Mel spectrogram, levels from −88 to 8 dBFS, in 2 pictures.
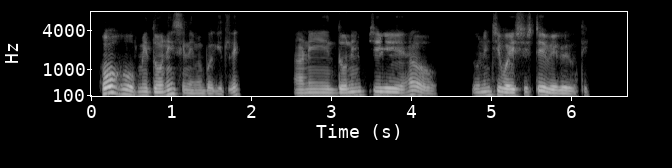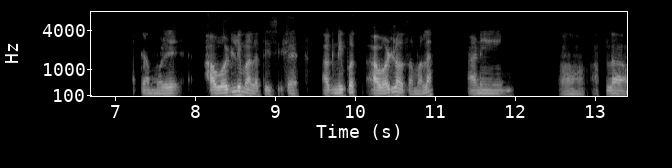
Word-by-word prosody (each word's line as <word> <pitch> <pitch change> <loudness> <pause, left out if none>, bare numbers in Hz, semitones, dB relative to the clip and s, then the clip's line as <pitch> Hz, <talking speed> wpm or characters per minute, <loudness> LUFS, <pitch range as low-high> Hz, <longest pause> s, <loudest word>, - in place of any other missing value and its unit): हो, 190 - +10
हो. 160 -5 +2
मी 125 0 -1
दोन्ही 120 +7 +3
सिनेमे 100 - -5
बघितले 90 -2 -4 0.8
आणि 110 +1 0
दोन्हींची 125 +3 +1 0.3
हो, 115 -10 0 0.5
दोन्हींची 125 +4 -2
वैशिष्ट्येही 115 +3 +4
वेगळी 100 -2 +5
होती. 90 -2 -6 1.1
त्यामुळे, 100 0 -4 0.4
आवडली 110 +6 +4
मला 105 -7 -1
ती 100 - -6 0.7
अग्निपथ 105 +3 -1 0.2
आवडला 105 +6 +4
होता - - -5
मला 90 0 -4 0.5
आणि 95 0 -6 0.7
अ, - - -16 0.3
आपला 100 0 -7
110 Hz, 105 wpm, -28 LUFS, 95-125 Hz, 1.1 s, हो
